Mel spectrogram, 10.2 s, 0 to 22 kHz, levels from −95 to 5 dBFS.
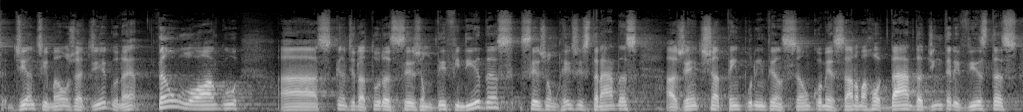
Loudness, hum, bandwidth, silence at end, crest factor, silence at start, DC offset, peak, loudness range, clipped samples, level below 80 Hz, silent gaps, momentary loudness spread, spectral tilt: -21 LUFS; none; 15 kHz; 0 s; 18 dB; 0 s; under 0.1%; -2 dBFS; 2 LU; under 0.1%; -54 dBFS; none; 6 LU; -5 dB/octave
